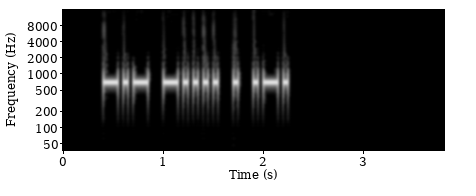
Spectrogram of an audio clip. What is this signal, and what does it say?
Morse code, heard as a keyed tone, about 24 wpm, 700 Hz. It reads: K6ER
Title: Speed Racing - USA Call Signs 20wpm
